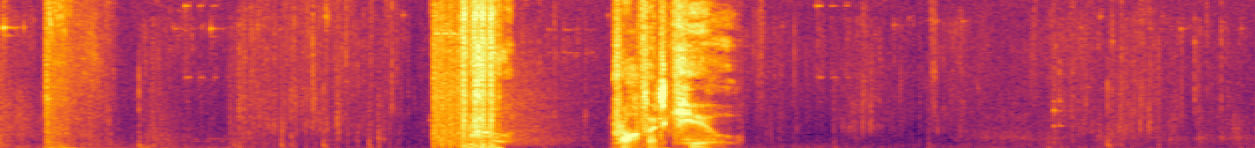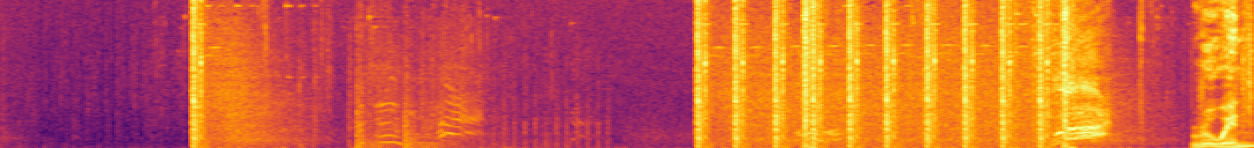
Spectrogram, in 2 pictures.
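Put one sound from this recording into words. Gunfire crackles in short, rapid bursts.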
